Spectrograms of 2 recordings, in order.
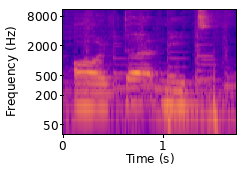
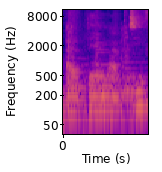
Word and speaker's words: alternative: Un exemple clair est le mot alternative, qui est prononcé en anglais alternative et non alternative comme vous avez l'habitude de le faire en français.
